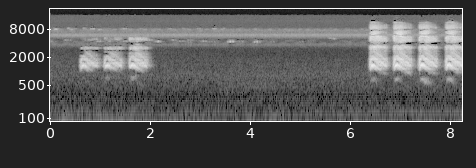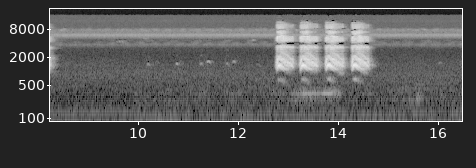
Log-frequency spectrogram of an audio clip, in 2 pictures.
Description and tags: A single crow cawing at dawn.
bird, field-recording, field, animal, crow, nature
